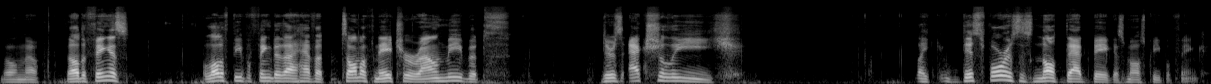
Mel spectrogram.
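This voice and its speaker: A Dutchman with a light accent chats casually on a livestream, reading viewers' questions aloud and musing over his answers. His voice sits a little high at a normal speed, broken by long pauses, with no echo.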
